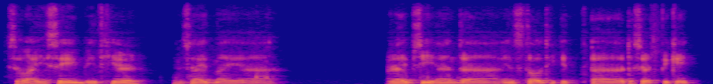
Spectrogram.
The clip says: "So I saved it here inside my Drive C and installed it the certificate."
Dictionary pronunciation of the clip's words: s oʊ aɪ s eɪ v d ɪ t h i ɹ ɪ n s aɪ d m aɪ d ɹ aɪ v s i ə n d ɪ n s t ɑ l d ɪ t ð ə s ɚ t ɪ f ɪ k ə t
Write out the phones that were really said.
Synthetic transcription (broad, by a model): s oʊ aɪ s eɪ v ɪ t h i ɹ ɪ n s aɪ d m aɪ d ɹ aɪ b s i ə n d ɪ n s t ɑ l d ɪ t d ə s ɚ t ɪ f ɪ k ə t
